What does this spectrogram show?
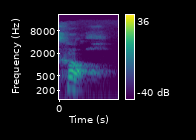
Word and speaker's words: Koch: It's Koch.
